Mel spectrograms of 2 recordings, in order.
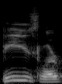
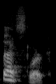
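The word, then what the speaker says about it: Besler: a Mexican player okay feal was better than beasler by the way we always said Bessler Because by the way b s l r and German is pronounced Bessler not beasler he added that in there probably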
